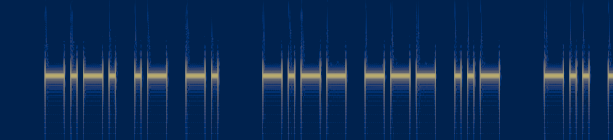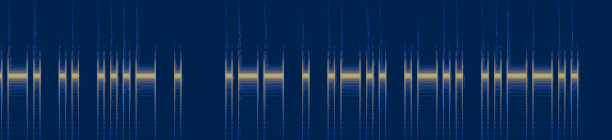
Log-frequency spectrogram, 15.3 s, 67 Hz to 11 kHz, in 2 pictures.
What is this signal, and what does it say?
Morse code, heard as a keyed tone, about 16 wpm, 700 Hz. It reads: CAN YOU DRIVE WELL?
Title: Sentences from Top 1000 Words - Review Part 2 - 15wpm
